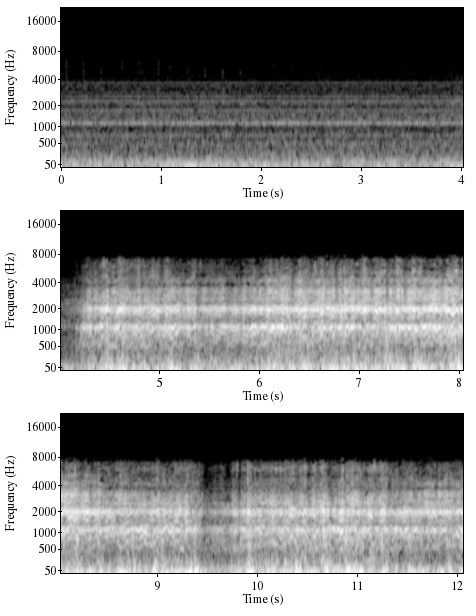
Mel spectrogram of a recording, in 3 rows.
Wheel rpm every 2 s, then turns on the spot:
0, 0, 50, 60, 60, 70.
none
